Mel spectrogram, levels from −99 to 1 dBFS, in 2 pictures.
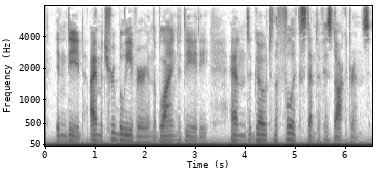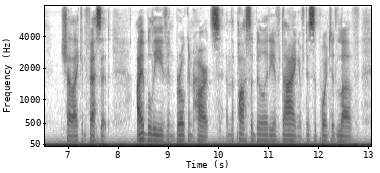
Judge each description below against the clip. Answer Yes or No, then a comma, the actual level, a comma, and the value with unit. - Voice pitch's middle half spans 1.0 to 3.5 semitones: Yes, average, 2.7 semitones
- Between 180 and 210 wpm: No, average, 165 wpm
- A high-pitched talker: No, low, 115 Hz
